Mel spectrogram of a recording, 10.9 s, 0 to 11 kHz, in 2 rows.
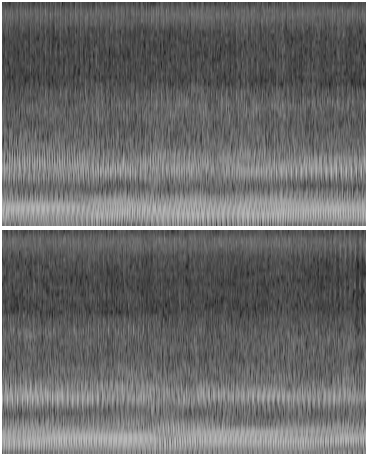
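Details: ZMZ 511 V8 started after major overhaul, exhaust present: loud, steady idle with even beat, no knocks, misses or hunting; engine running healthy.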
